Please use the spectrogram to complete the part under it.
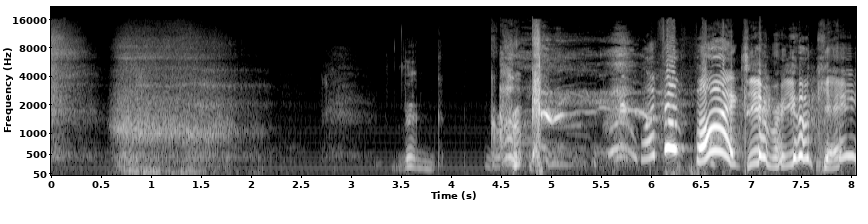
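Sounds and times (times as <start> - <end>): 
deep breath drawn into a microphone: 0.0 - 3.3
quiet hiss: 0.0 - 8.0
speech: 3.5 - 5.0, 5.9 - 8.0
laughter: 4.4 - 8.0.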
